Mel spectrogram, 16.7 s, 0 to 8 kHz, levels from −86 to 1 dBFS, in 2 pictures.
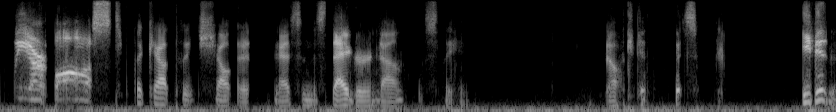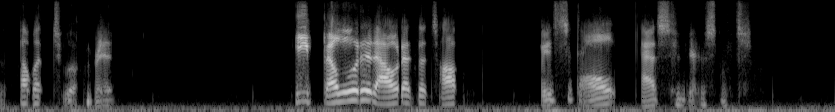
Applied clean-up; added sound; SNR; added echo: neural diffusion model UNIVERSE++.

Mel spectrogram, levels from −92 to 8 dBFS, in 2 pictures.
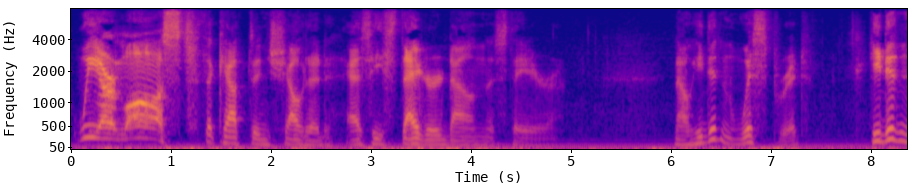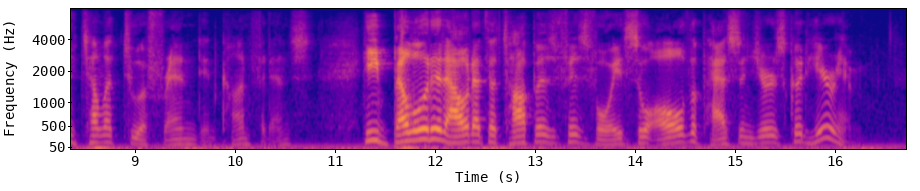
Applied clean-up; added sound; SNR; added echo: none; none; none; none.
